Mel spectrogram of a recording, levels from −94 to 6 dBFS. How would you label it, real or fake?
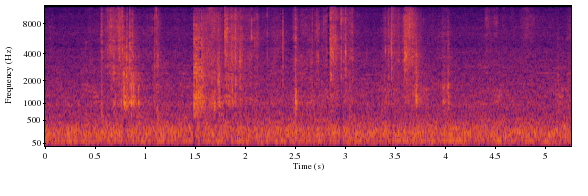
real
